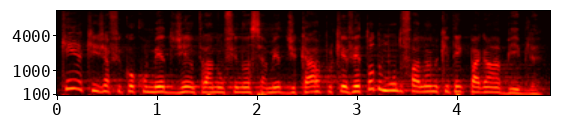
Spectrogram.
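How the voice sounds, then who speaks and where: High-voiced emphatic preaching man. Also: animated, very fast, dark tone, big-room sound. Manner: emphatic repetition, addressing congregation as irmão. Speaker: bishop preaching. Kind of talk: sermon. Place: large church hall.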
